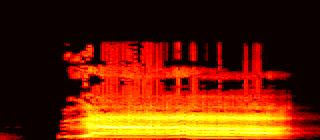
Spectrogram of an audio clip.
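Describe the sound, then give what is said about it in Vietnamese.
A man screams in agony in a single sustained, loud cry lasting under two seconds. It starts with a brief rise, then holds a steady, strained pitch before cutting off, with no other sounds around it. “Tên thái cổ vương kia kêu lên thảm thiết”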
